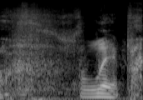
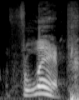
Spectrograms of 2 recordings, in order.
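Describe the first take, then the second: First: "flip" breathed out much softer under the breath; muttered curse. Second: "Flip!" barked out higher and louder; angry outburst. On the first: Gamer alone at his desk, fuming over ruined footage, curses very softly. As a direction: swallow the curse "flip" almost silently. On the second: Gamer blowing a gasket over his lost footage, loud angry yell. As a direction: explode on the word "Flip!". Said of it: "I'm gonna blow a gasket". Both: Real, not acted.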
